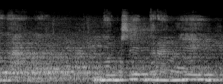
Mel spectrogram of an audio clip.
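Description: A man's voice speaking over a public-address system.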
